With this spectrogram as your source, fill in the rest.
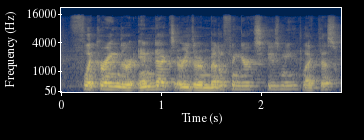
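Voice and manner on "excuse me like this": normal talking voice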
